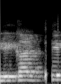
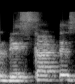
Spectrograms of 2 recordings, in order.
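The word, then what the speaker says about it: Descartes: 1619 তো এই কনসেপ্টটা আমার দিয়ে গেছিল রেনে ডেকার্তে ইন দা ইয়ার 1619 এই হোল কনসেপ্টটা আমায় আমাদের হাতে দিয়ে গেছিল তো তার নাম অনুসারে এই ডেকার ঠিক আছে এই উচ্চারণটা ডেসকার্টেস না ডেকারতে তো ডি এই এস এর উচ্চারণটা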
